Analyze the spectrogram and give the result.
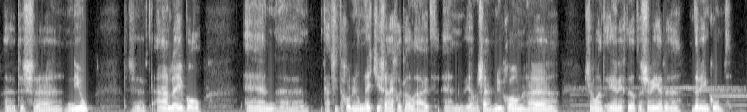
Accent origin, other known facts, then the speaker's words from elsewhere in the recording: Groningen, Netherlands; ik kom uit Groningen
